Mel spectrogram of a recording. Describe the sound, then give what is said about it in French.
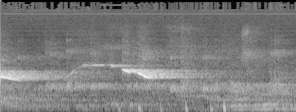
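A sustained, fairly loud human whistle that slides upward and holds, fed into an audio feedback system so that it takes on a ringing, processed quality, over soft low clicks and rumbles for about three seconds. “Vous aviez fait ça euh, tout à l'heure avant qu'on soit à l'antenne, de, siffler et de voir ce que ça donne comme son”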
